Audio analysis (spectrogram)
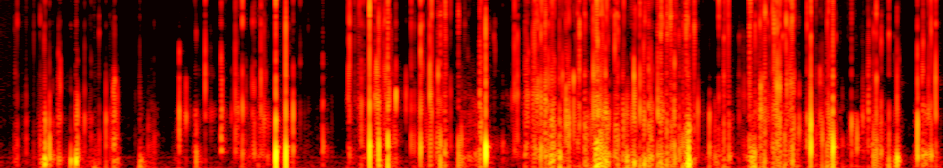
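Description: Two plastic mascara spoolie brushes held in the fingers rub and brush across the slotted grilles of two small, hollow, hand-sized cylindrical metal microphone capsules on an X/Y stereo mic head. The result is close, scratchy rustling and crackly bristle strokes that come in quick irregular bursts, with a denser continuous brushing stretch in the middle. The sound is mostly mid-toned with a soft low rumble underneath.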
